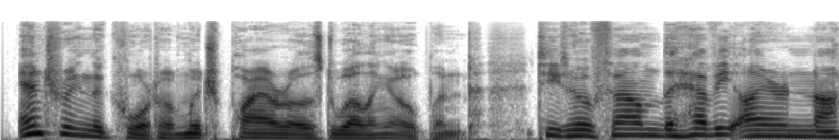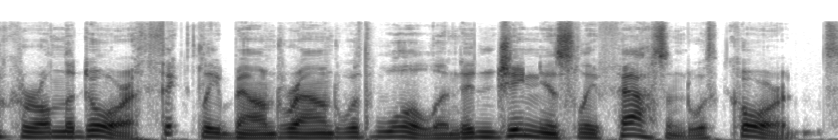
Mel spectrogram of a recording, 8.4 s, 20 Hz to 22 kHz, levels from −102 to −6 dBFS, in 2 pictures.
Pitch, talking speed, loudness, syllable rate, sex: 125 Hz, 195 wpm, -18 LUFS, 5.4 syllables/s, male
